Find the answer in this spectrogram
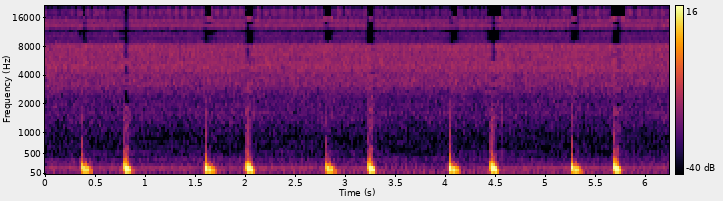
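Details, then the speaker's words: Normal heart sounds: regular lub-dub about 49 a minute, longer lower S1 then S2 after short silence, no added sounds. "A primeira bulha corresponde ao fechamento das válvulas mitral e tricúspide, sendo que o melhor ponto de ausculta é o foco mitral. Seu som é mais prolongado e mais grave do que o da segunda bulha."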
